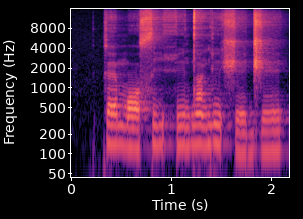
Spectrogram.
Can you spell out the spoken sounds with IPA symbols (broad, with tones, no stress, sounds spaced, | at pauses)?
k ɛ˧ m ɔ˨ s i˧ h ĩ˧ d ã˦ ɡ ĩ˦˨ ʃ e˨ d͡ʒ e˧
